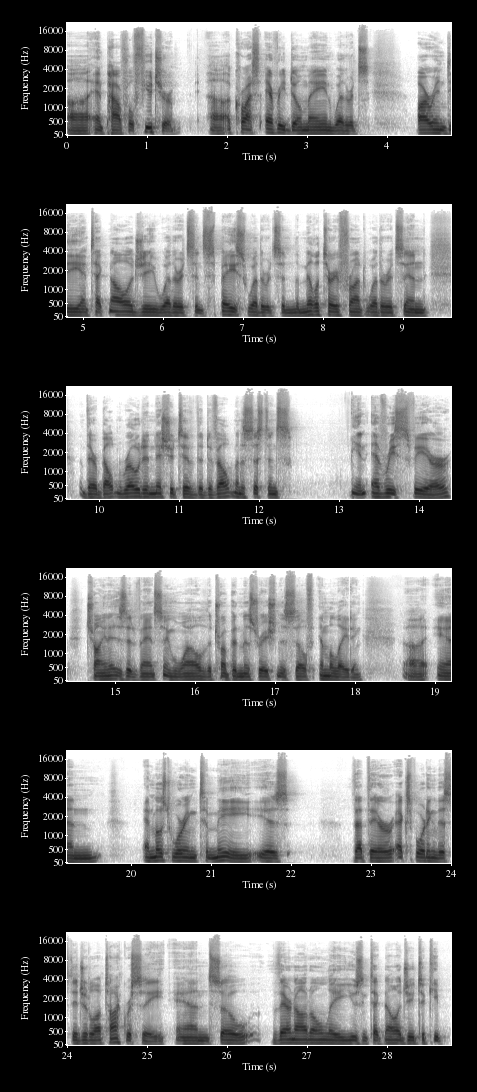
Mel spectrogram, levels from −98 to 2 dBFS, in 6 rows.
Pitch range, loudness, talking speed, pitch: 100-115 Hz, -18 LUFS, 145 wpm, 105 Hz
